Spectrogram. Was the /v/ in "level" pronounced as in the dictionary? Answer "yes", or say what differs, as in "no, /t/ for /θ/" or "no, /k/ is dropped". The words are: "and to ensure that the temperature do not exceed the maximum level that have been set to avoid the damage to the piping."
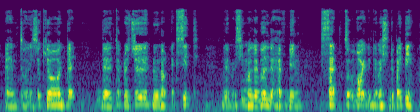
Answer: yes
